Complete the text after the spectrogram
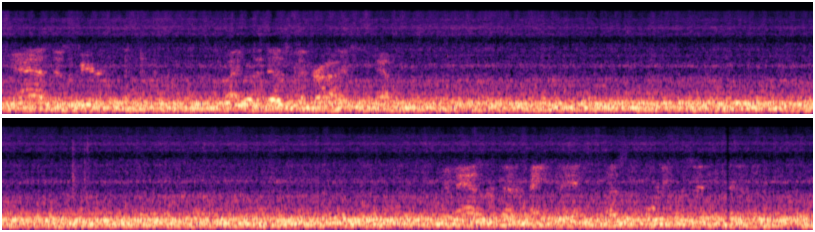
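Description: An older man talks nearby.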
